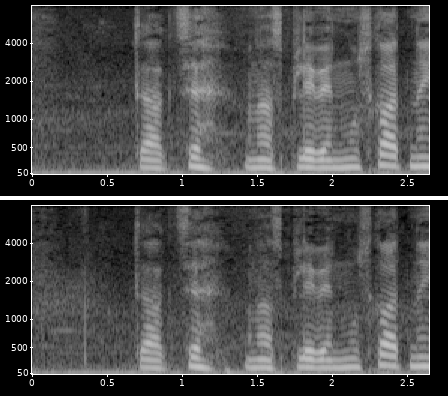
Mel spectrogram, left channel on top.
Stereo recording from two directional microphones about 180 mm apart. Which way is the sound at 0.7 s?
5° right (ahead or behind).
